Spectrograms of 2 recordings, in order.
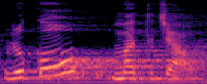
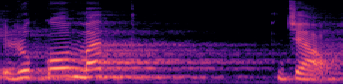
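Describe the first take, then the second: First: रुको drawn out and rising, break, then मत जाओ together; slow demo with a clear break after रुको; pause after रुको. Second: रुको मत run together, long pause, then जाओ falling; slow demo with a clear break after मत. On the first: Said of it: "रुको के बाद अगर हमने विराम चिन्ह". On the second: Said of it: "रुको मत के आगे अगर हमने विराम चिन्ह". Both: Shown as a demonstration.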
